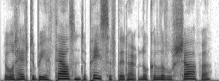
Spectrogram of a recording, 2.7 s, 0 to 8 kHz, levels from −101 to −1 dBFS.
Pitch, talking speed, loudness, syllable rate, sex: 200 Hz, 350 wpm, -17 LUFS, 7.8 syllables/s, female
